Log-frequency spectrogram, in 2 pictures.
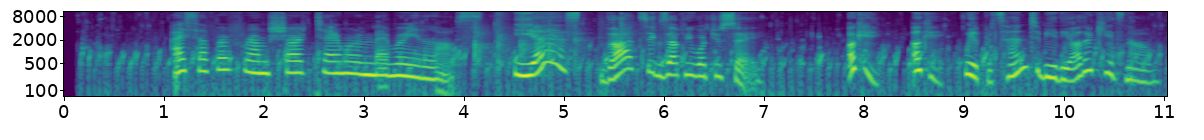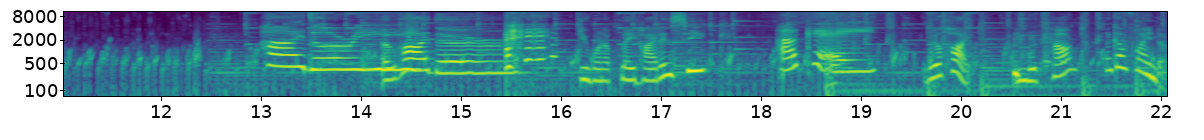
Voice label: Voice Over; Finding Dory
